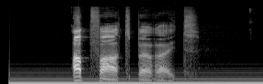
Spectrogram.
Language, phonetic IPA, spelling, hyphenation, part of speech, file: German, [ˈapfaːɐ̯tbəˌʁaɪ̯t], abfahrtbereit, ab‧fahrt‧be‧reit, adjective, De-abfahrtbereit.ogg
- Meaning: synonym of abfahrbereit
